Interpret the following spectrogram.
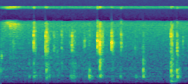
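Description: Computer keyboard being typed on: a quick, irregular run of soft key clicks as a line of code is entered.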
